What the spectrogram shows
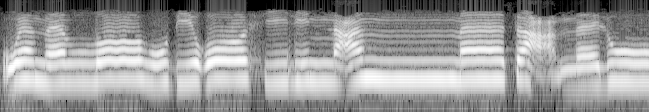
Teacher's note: على طول أختي الكريمة وما الله على طول كيف يعني لا تمدي الألف لا تقولي وما الله وما الله الألف تسقط من اللفظ لالتقاء الساكنين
